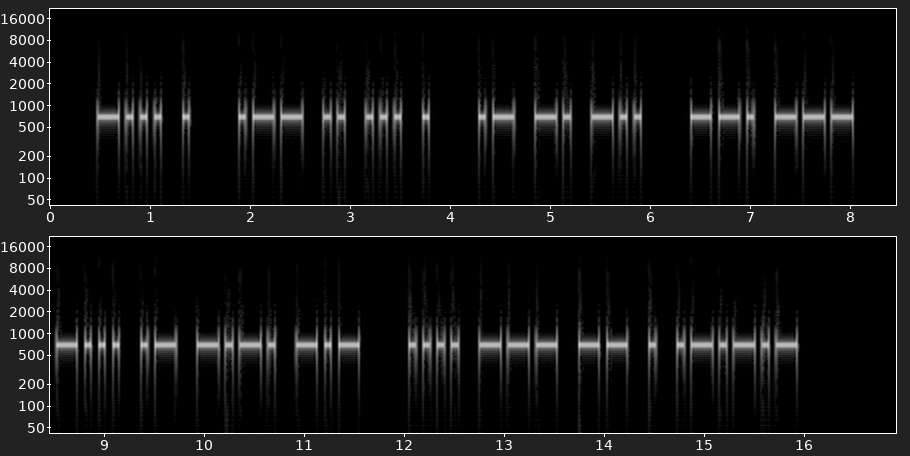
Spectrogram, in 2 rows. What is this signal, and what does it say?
Morse code, heard as a keyed tone, about 17 wpm, 700 Hz. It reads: BE WISE AND GO BACK HOME.
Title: Sentences from Top 1600 Words 17wpm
